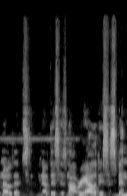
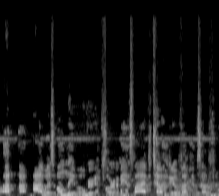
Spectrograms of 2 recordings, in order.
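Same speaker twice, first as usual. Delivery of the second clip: ordinary talk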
